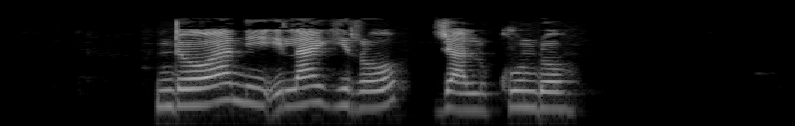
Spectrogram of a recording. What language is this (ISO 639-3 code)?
dav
